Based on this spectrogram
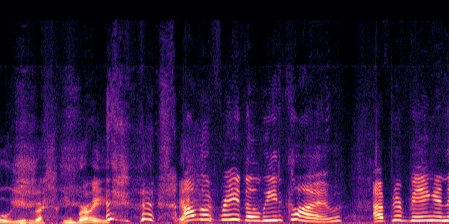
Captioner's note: laughs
